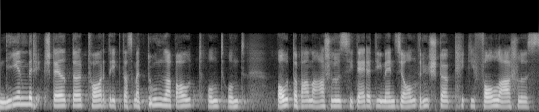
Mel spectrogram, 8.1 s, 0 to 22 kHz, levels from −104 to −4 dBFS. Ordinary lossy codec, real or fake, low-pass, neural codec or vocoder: none; fake; 7.2 kHz; codec, 16 kHz, 1 kbps, FunCodec, trained on LibriTTS, 50 frames a second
